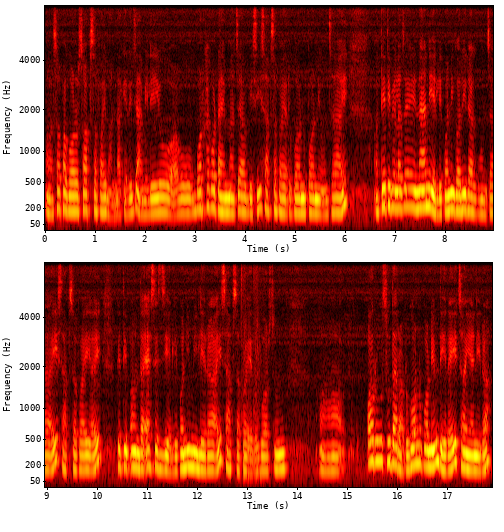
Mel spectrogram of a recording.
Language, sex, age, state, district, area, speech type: Nepali, female, 45-60, West Bengal, Kalimpong, rural, spontaneous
